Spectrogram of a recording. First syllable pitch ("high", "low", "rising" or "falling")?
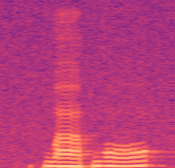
low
